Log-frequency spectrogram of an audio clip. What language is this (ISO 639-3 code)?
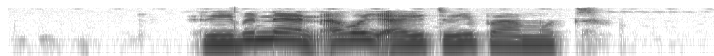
kln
